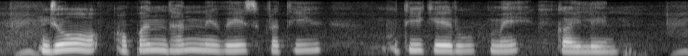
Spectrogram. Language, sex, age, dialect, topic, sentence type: Maithili, female, 46-50, Southern/Standard, banking, statement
